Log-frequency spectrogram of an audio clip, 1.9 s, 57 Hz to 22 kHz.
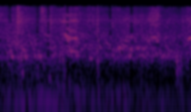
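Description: Dense clucking from many chickens inside a 500-foot-long chicken house, a steady close flock chatter throughout.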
